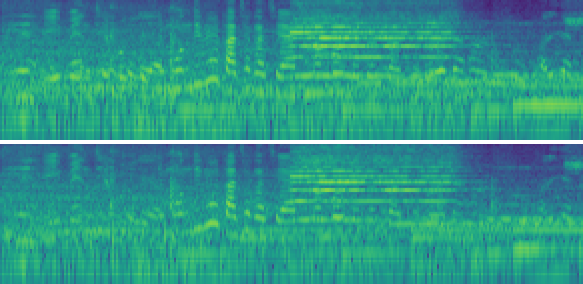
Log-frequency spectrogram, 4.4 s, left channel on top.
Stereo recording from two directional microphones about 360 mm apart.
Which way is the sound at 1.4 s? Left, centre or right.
Centre.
